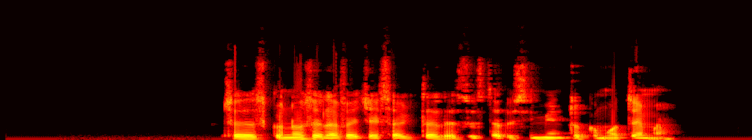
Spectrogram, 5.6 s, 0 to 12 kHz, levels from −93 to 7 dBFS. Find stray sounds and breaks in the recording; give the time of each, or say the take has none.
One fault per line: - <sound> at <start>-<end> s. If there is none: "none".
none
